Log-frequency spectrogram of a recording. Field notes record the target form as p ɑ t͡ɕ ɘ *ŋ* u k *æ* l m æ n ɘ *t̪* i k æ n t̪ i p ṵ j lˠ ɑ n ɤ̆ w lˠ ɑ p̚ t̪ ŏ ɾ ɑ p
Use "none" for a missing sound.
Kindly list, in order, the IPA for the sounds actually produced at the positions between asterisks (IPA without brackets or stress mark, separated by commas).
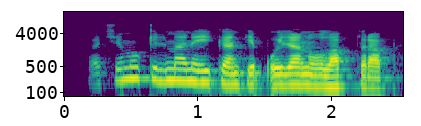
m, i, none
